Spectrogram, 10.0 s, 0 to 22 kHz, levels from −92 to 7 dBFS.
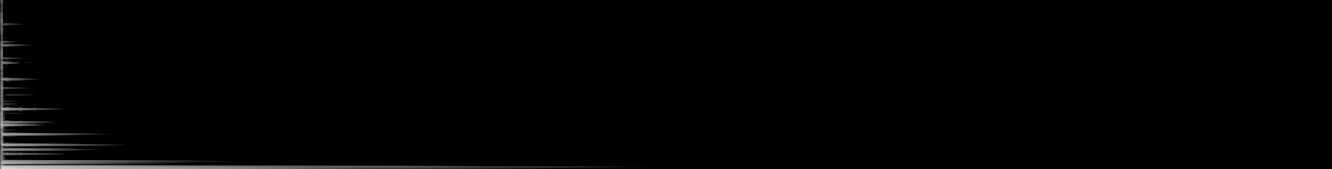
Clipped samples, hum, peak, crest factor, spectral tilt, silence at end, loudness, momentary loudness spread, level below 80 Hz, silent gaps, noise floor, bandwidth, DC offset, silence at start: under 0.1%; none; -2 dBFS; 26 dB; -8 dB/octave; 8.15 s; -23 LUFS; 25 LU; -76 dBFS; none; under -90 dBFS; 8 kHz; under 0.1%; 0 s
